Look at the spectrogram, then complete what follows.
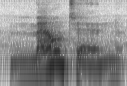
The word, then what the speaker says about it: mountain: at the glot stop typically it's kind of like the T in the middle of a word but typically a lot of native speakers we don't really produce or pronounce uh that particular sound for example we have mountain or Mountain we have Batman or Batman that so let's see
